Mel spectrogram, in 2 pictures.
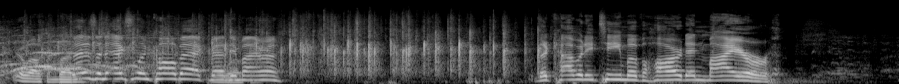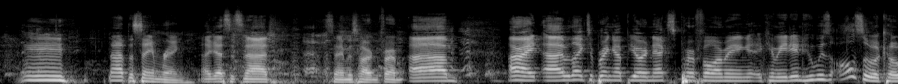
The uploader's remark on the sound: Recorded at Meltdown Comics in LA on December 15, 2010 in front of a live nerd audience.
